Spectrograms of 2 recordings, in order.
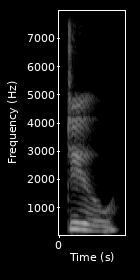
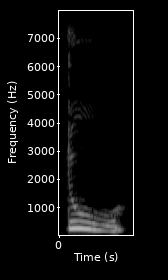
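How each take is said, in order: First: The vowel is the English do sound. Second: The vowel is the German u sound. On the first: The speaker calls it wrong. "as in to do something" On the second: The speaker calls it right. "du is not pronounced do"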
